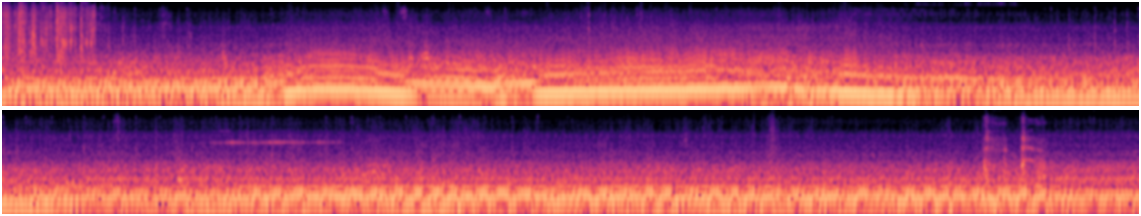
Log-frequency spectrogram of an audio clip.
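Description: Citroën AX rally car's engine idling, heard inside the cabin, with the revs rising and falling a few times between about three and nine seconds in before it settles back to a steady idle.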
